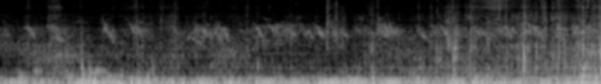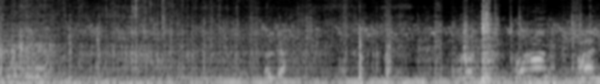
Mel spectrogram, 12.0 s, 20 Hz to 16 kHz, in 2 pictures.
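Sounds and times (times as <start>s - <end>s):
birds chirping and calling: 0.0s - 12.0s.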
